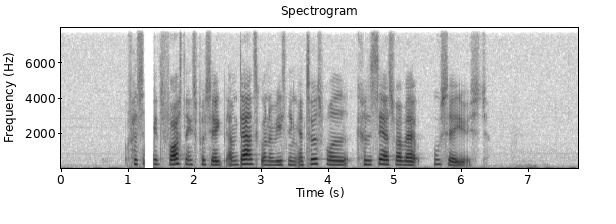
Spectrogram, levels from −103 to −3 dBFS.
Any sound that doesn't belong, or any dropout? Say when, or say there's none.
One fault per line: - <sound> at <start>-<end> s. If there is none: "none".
- dropout at 1.2-1.4 s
